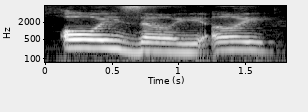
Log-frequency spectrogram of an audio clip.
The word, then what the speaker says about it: ôi giời ơi: And in Vietnamese we say ôi giời ơi, ôi giời ơi, ôi giời ơi, okay? But that is how you actually pronounce correctly and slowly.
